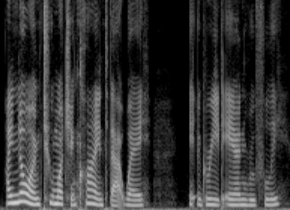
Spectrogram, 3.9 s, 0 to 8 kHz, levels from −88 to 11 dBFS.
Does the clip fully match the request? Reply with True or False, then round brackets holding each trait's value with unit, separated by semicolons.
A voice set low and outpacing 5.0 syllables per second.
False (235 Hz; 5.6 syllables/s)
